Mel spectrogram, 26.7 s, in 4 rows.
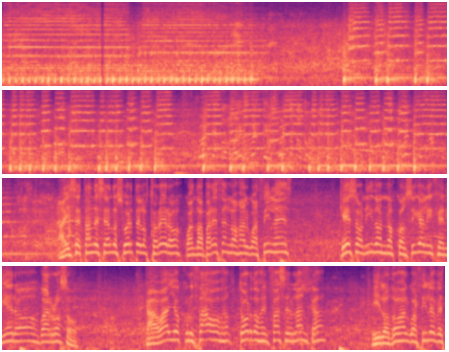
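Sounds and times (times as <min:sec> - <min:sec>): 
bugles playing in the Plaza de Toros de Úbeda: 0:00.0 - 0:04.2, 0:05.0 - 0:14.5
speech: 0:14.3 - 0:17.8, 0:18.4 - 0:21.3, 0:22.2 - 0:25.0, 0:25.6 - 0:26.6.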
